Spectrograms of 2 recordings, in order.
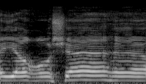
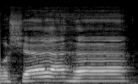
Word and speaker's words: يغشاها: ل مكسوره اذا يغشاها لا تقل ي يغشاها تستعلي الياء لانها مجاوره للغينيا تقول يغ يغ ولا تجعل الخاء كانها خاء ي ي يغشاها هذا خطا صفي الغين ي يغشاها وهي مستعل لا تنسى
